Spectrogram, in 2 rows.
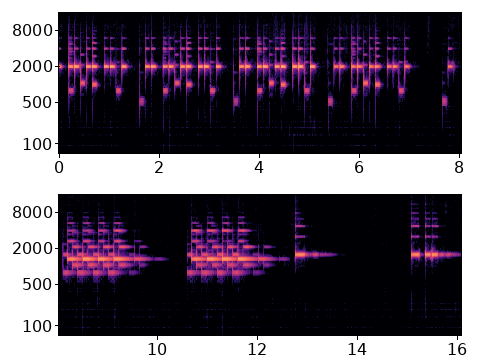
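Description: Samsung Galaxy S23 FE ringtones playing. First comes a quick, repeating pattern of short electronic beeps in groups, for about seven seconds. About eight seconds in it changes to a slower melody of tones that plays twice, and a few single tones follow near the end.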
